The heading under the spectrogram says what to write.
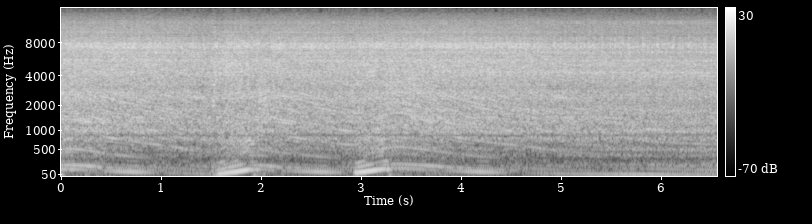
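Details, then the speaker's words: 2009 Chevy Malibu idling with two throttle blips after the belt tensioner fix: smooth, even idle that rises and falls cleanly, with no rattle or squeak from the belt drive, which was earlier traced to a weak, shaking belt tensioner. Normal idle. "All right, here we go. Let's start it up, see how quiet it is."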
